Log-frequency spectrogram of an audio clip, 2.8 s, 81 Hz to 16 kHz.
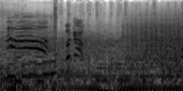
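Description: Gunfire from a ship off the coast in the video game Mass Effect 2, loud, sustained battle noise with sharp bursts and a dense low rumble, heard under a voice that speaks at the start.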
